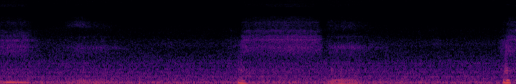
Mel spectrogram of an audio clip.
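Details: White Boxer dog sleeping on the couch: low rumbling snorts and noisy breaths recur through quiet room noise, snoring.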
